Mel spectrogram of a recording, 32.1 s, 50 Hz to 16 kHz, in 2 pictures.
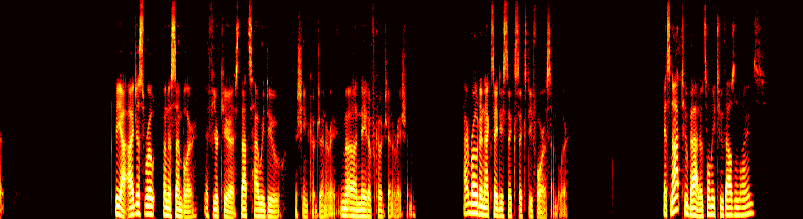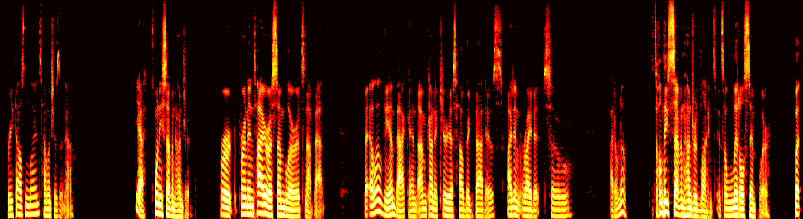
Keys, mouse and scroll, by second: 1.1 ctrl+n, 1.5-5.1 scroll down 11, 1.8 ctrl+n, 2.0 ctrl+n, 2.5 ctrl+n, 2.9 ctrl+n, 3.4 ctrl+n, 18.8 ctrl+p, 19.5 ctrl+e, 19.6 ctrl+space, 20.5 ctrl+alt+b, 20.8 ctrl+g, 22.5 ctrl+a, 27.7 ctrl+Return, 28.3 alt+shift+., 28.8 alt+>, 28.9 ctrl+=, 29.6 ctrl+p, 29.6 ctrl+e, 29.8 ctrl+space, 30.4 ctrl+alt+b, 30.7 ctrl+g, 31.3 ctrl+a, 31.6 ctrl+p, 31.7 ctrl+e.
